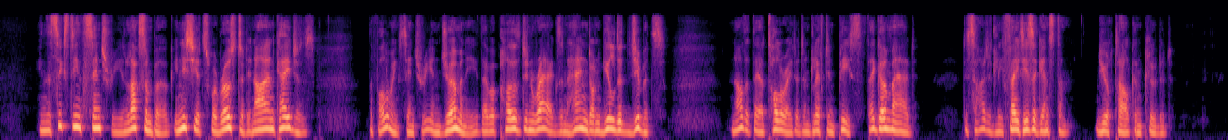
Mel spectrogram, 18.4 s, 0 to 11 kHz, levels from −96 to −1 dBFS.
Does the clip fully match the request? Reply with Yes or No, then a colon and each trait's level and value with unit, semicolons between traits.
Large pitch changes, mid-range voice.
Yes: wide, 5.7 semitones; medium, 155 Hz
